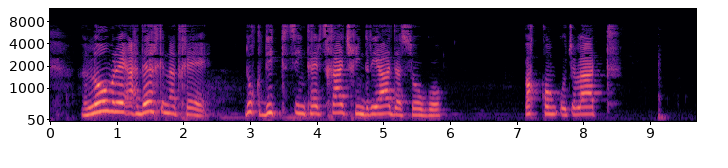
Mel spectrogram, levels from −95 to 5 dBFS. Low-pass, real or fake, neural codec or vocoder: 7.2 kHz; real; none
